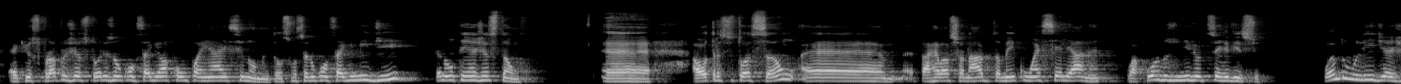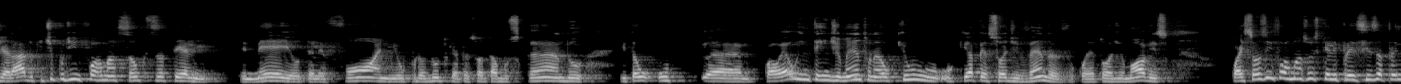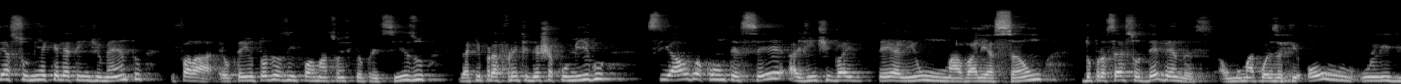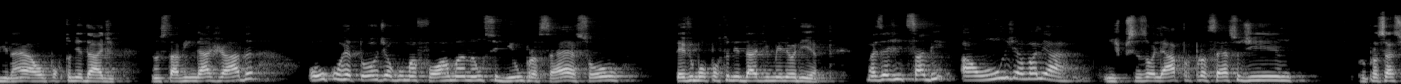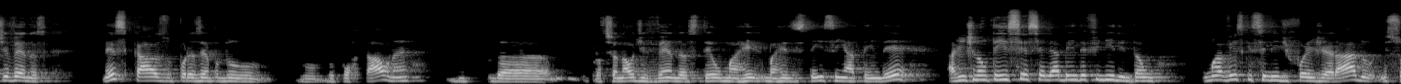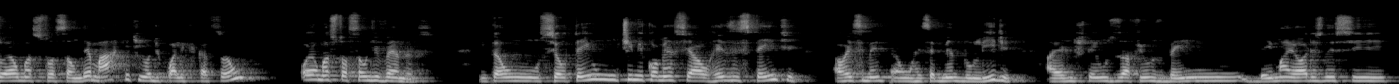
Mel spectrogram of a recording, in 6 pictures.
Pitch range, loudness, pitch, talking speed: 155-195 Hz, -21 LUFS, 175 Hz, 175 wpm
